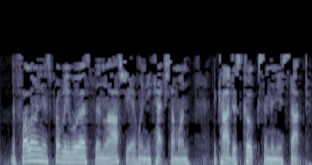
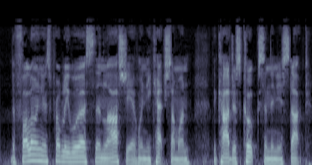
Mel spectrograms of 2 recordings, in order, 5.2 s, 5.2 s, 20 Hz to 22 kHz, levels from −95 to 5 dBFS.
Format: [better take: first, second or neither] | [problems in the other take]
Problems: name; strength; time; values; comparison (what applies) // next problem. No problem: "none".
second | garbled, watery; badly; nothing above 5.5 kHz; slightly in the second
